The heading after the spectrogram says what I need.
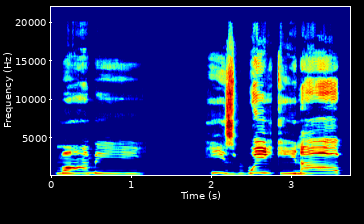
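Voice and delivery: put-on very high, slow child's voice calling out in fright; a small child crying out to her mommy; scared little girl. Daughter warning her mother about the ghost, high scared child voice.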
